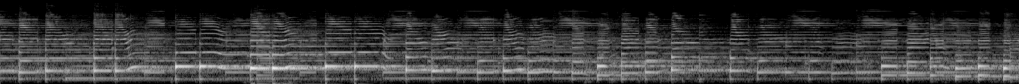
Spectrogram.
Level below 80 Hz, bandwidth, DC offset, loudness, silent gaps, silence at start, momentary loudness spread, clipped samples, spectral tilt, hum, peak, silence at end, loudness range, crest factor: -60 dBFS; 14 kHz; under 0.1%; -20 LUFS; none; 0 s; 14 LU; under 0.1%; -0.5 dB/octave; none; 0 dBFS; 0 s; 8 LU; 20 dB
